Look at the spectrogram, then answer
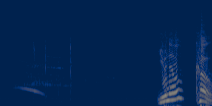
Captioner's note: audience cheering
